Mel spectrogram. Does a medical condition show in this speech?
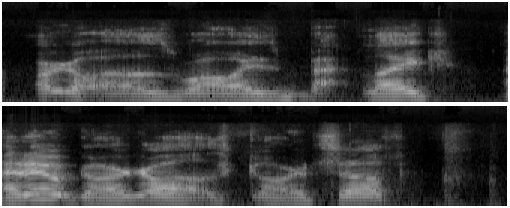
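Yes: Friedreich's ataxia; no cure or treatments.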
